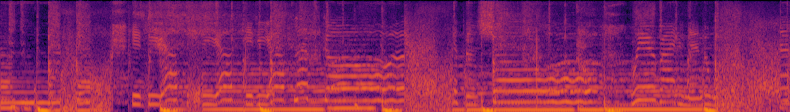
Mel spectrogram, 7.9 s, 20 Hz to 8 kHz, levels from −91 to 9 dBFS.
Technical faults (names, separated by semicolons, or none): sound chopped by the voice detector; sound dropped by the voice detector; loud pop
